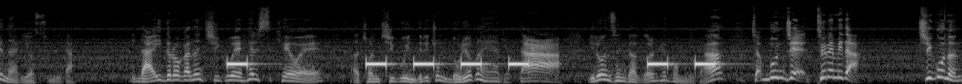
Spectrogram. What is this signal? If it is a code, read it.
Beep code, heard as beeps, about 960 Hz, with room echo and speech in Korean. 1-4-2. In Phoenix BIOS tables: parity failure in the first 64 KB of memory.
